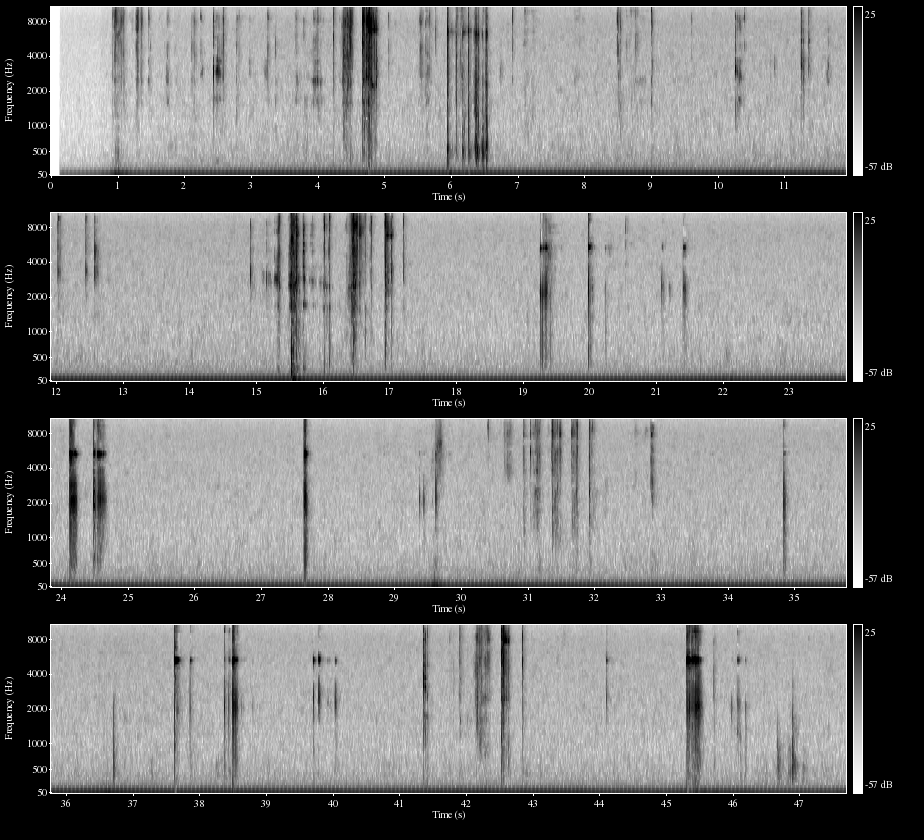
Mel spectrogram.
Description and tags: Fiddling with small glass jars.
bottle, bottles, glass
